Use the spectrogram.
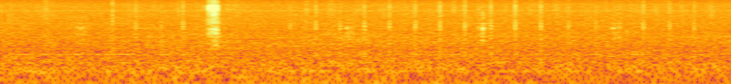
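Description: The metal tip of a fine-liner pen, held in the fingertips, repeatedly taps dots into a white paper page of a spiral sketchbook lying flat on a table. Faint, soft, bright ticks sound over a low, steady background hum, with one noticeably louder tap near the middle.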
